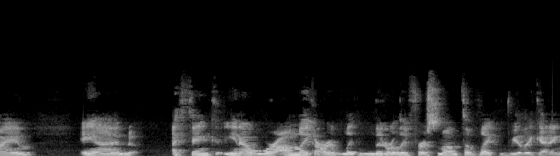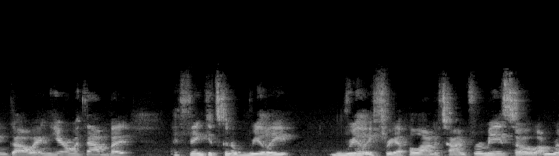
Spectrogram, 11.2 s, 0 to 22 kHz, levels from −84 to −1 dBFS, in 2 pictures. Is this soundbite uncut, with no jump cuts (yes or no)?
yes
